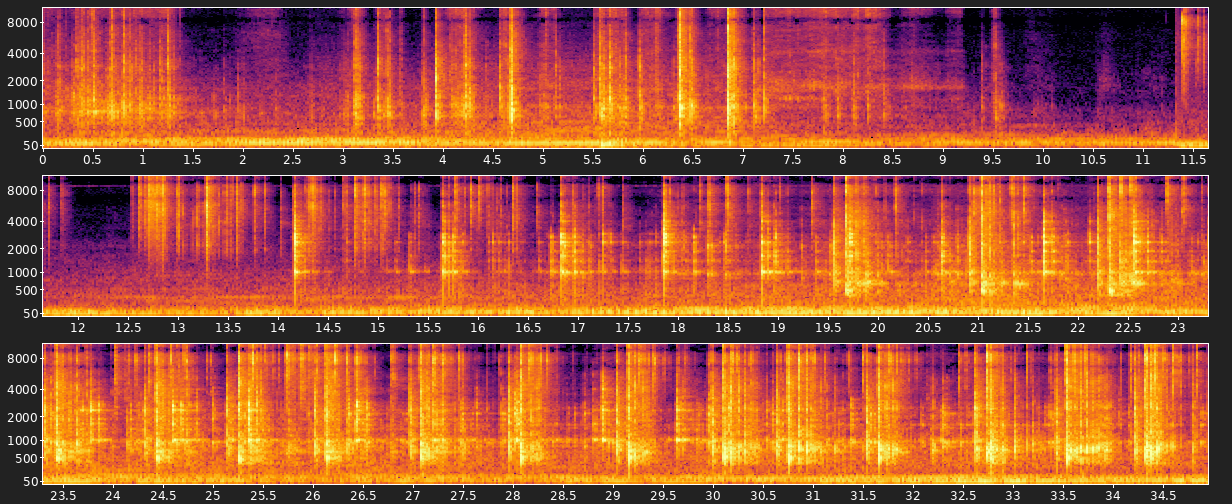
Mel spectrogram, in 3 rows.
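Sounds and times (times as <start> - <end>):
marbles clicking down wooden run: 0.0 - 2.2, 2.9 - 8.8, 11.4 - 34.9.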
